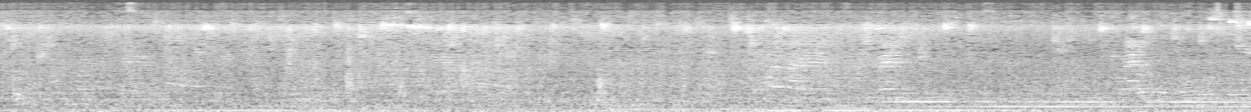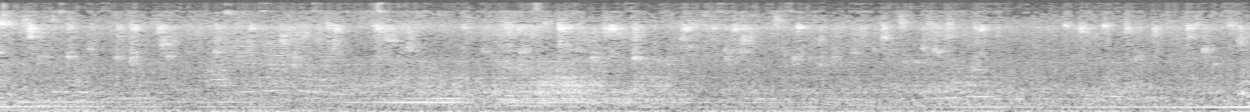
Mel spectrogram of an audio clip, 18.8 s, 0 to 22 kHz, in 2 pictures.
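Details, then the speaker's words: Abdominal auscultation with a stethoscope in a female patient: soft intermittent gurgles over a low rumble, about 15 sounds per minute, within the normal 5–30 range; normal bowel sounds. "Bien, esta paciente tiene alrededor de unos 15 ruidos por minuto, lo que quiere decir de que está dentro del rango normal."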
